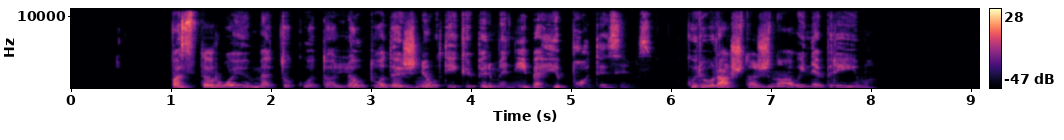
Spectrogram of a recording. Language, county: Lithuanian, Alytus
